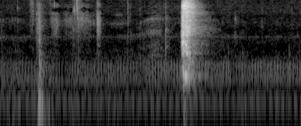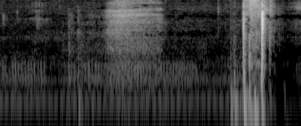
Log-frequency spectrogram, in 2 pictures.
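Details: Cat sneezing: two sharp, explosive bursts about five seconds apart, the second a quick double sneeze, over a steady low rumbling hum, with a soft short click and a brief breathy rustle between.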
